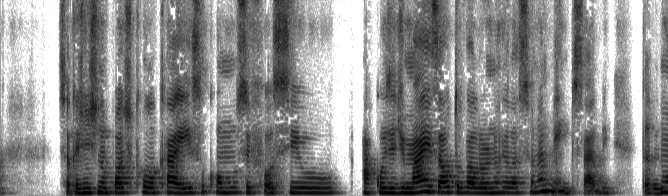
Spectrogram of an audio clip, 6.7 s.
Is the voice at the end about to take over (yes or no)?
no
